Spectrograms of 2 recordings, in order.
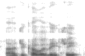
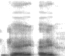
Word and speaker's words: Jacobovici: He says Jacobovici, but when you look at it, it's Jacobovice. And he has told me that people pronounce it both ways. He's perfectly good with Jacobovici.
